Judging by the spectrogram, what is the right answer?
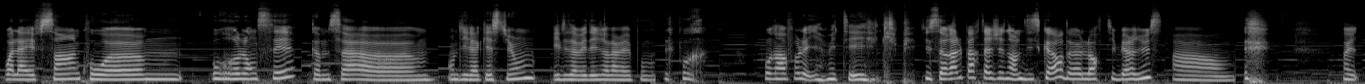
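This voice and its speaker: A woman's voice: a little high, steady tone, a little slow, soft background music. A woman in her thirties hosting a live quiz stream, chatting playfully with viewers and giggling often. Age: 30s. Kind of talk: casual live-stream chat.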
